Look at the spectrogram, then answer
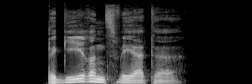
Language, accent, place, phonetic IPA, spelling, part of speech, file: German, Germany, Berlin, [bəˈɡeːʁənsˌveːɐ̯tə], begehrenswerte, adjective, De-begehrenswerte.ogg
- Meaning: inflection of begehrenswert: 1. strong/mixed nominative/accusative feminine singular 2. strong nominative/accusative plural 3. weak nominative all-gender singular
